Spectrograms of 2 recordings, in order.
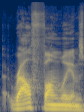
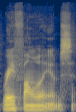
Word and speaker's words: Ralph Vaughan Williams: But my favorite composer, if I had to make there's a composer called Ralph Vaughan Williams, but pronounced Rafe Vaughan Williams.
